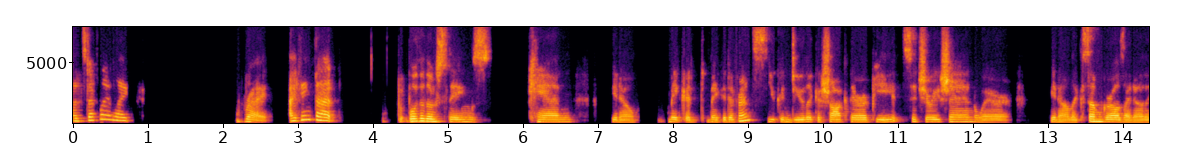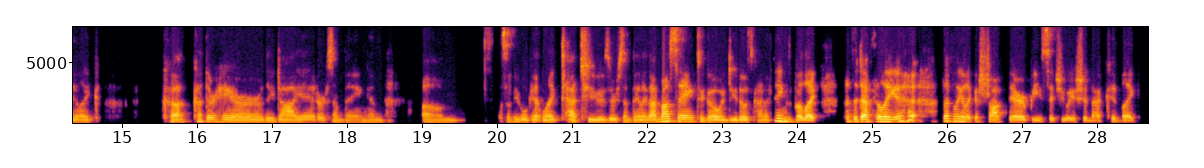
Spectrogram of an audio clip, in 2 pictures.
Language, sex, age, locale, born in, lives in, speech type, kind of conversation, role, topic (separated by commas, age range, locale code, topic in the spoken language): English, female, 30-34, en-US, United States, United States, conversation, advice, advisor, How do I cope with intense emotions and start moving on after a breakup?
